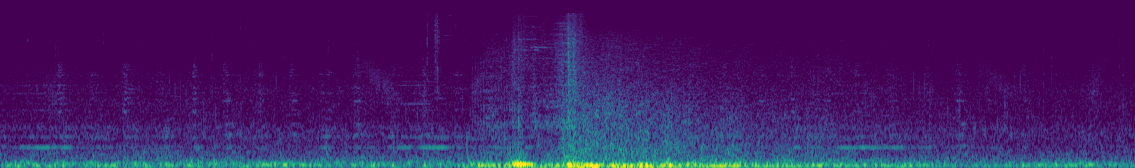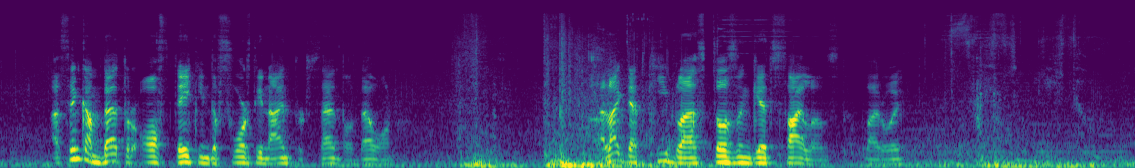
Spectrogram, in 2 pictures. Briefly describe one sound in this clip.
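A crackling electric spell buzzes and zaps.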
